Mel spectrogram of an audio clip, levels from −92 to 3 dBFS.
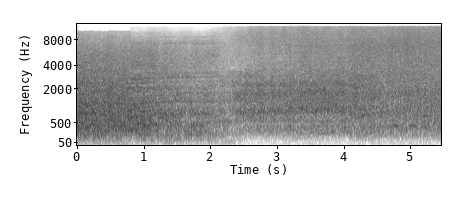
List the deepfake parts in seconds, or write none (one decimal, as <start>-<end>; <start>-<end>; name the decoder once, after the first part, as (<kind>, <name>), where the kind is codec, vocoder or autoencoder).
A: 0.8-4.1 (codec, SNAC)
